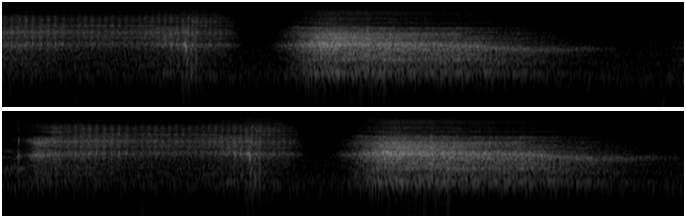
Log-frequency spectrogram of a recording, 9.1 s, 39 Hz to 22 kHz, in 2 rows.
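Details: Sleep snoring: two slow, noisy breath cycles with rough, snoring-type airflow on each breath, about 13 breaths a minute.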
